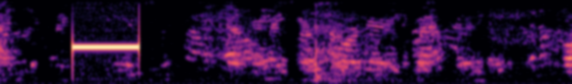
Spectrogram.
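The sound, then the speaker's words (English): A single loud, steady answering machine beep lasting about half a second, with muffled telephone-quality speech before it and a voice talking right after. “leave your name and phone number after the beep.”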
